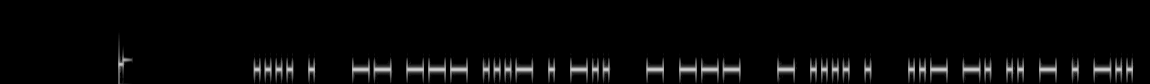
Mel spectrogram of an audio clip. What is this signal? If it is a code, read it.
Morse code, heard as a keyed tone, about 21 wpm, 700 Hz. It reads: HE MOVED TO THE UNITED
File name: practice / 22wpm / Sentences with 3-Word Phrases - 22wpm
